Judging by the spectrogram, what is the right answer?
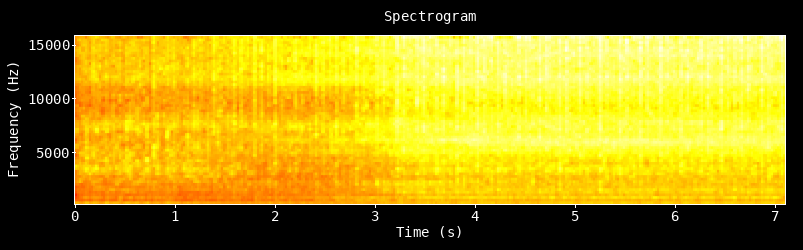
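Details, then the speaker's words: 1972 Chevrolet C10 pickup with a new distributor, still cold, exhaust needing repair: low, even V8 rumble holding steady with no misses or knocks; normal idle. "It's idling pretty good, isn't it?"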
